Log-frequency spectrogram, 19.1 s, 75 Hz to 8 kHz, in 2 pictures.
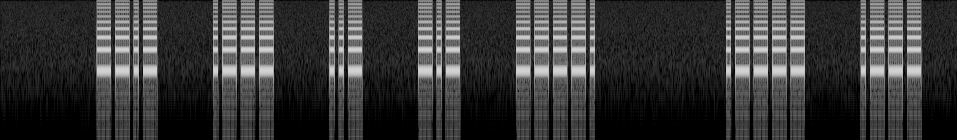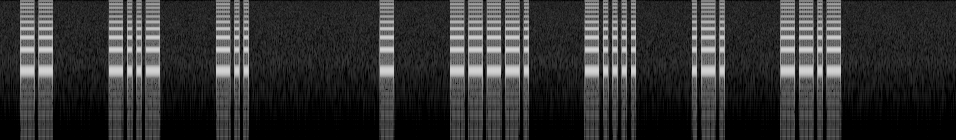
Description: Morse code, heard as electronic beeps, machine-sent, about 26 wpm, spaced as for 12 wpm, 760 Hz. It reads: QJUK9 1JMXD T96RQ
